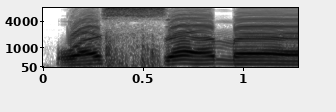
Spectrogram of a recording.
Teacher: panjangnya untuk mad wajib muttasil yaitu 4 harokat dalam riwayat Imam Syatibi atau 5 harokat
